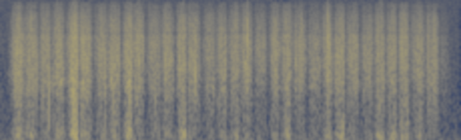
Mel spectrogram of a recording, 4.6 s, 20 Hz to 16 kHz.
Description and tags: rub beat
a set of samples created using one household item, in this case, bubblewrap. The samples were then used in a composition for the "bram dare 2"
it beats watching telly.........
bubblewrap, dare2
